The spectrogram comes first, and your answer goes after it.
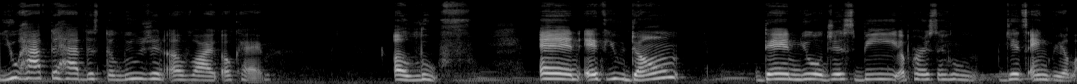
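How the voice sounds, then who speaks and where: With music in the background, a woman speaks very slowly at a fairly high pitch, leaving long, frequent pauses. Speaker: spiritual vlogger. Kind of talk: casual vlog monologue. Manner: animated, colloquial.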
